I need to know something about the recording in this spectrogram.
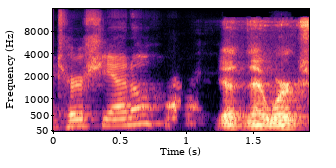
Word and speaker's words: Turchiano: Is your last name Turchiano?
